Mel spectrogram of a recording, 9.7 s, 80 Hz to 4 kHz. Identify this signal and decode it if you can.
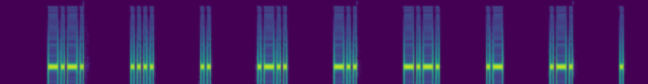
Morse code, heard as a keyed tone, about 25 wpm, spaced as for 10 wpm, 550 Hz. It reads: CHILDCARE
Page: News Headlines in Morse Code at 10 WPM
